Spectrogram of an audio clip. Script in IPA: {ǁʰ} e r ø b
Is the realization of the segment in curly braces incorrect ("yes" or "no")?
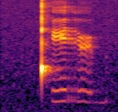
yes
